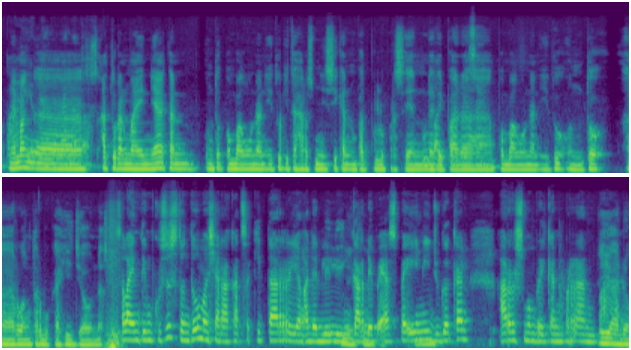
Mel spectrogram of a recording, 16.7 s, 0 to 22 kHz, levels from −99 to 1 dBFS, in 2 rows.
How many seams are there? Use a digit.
1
